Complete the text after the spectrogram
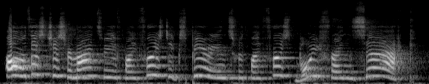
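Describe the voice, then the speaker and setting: Man doing a shrill falsetto young woman, melodramatic. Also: normal speed, sharp tone, exaggerated voice. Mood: giggly, concerned. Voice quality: squealing falsetto. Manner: exaggerated, melodramatic. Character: shrill, giggly, dramatic young woman from fanfiction. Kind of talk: mock dramatic reading.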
